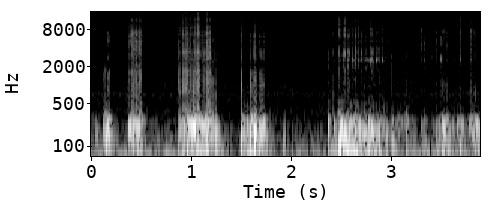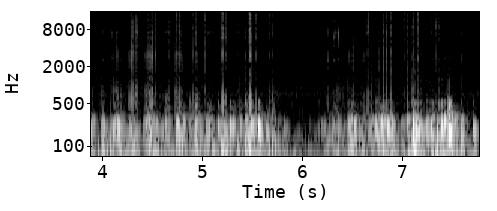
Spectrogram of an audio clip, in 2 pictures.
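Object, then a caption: Steel wire-mesh microphone grille. A pointed black brush handle, held in the fingers, is scratched back and forth over the hollow domed steel wire-mesh grille of a large USB microphone. Rapid, rhythmic scratching strokes sound heavy and rumbling in the low range, with brief airy bursts that reach bright and high.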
